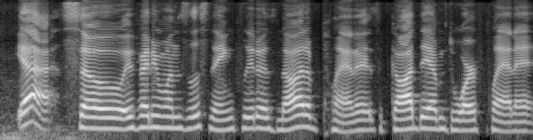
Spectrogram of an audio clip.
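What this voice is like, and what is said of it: Hoarse, partly lost voice. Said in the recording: “My voice is a bit gone because I was screaming”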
